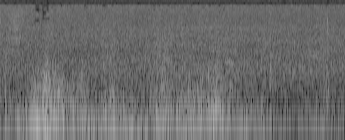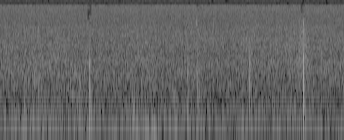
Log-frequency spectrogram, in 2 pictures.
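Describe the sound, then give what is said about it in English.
Wind gusting outdoors along a street among houses: a low buffeting rumble for the first couple of seconds that settles into a fainter, steadier rush dotted with a few small clicks. “Oh, there, I step out into the street where there's not quite as much wind baffle effect from the houses. Wind's coming out of the, northeast.”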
